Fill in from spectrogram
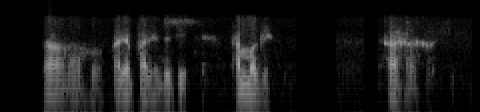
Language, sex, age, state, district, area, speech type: Manipuri, male, 60+, Manipur, Churachandpur, rural, conversation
